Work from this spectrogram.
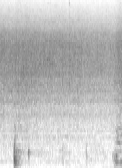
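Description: Prawns frying lightly in hot oil in a pan, a steady loud sizzle with a few soft clunks from stirring and turning, with no talking.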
